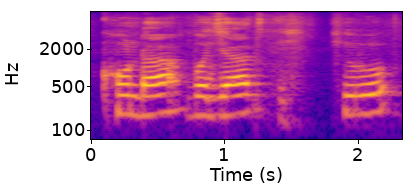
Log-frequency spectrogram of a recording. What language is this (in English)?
Marathi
